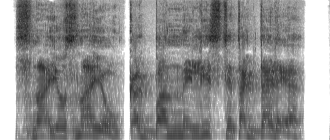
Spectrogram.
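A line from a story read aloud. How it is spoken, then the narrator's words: Interrupting. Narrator (Russian): Прервал ее Роман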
